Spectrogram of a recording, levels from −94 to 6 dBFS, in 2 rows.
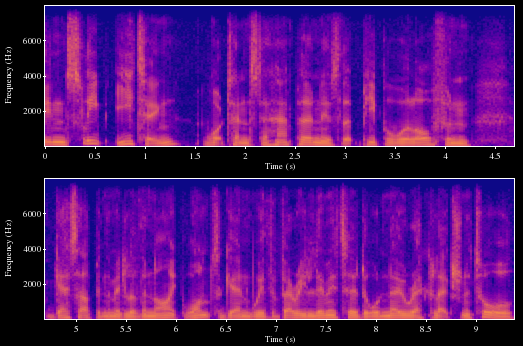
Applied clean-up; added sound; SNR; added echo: none; none; none; none.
